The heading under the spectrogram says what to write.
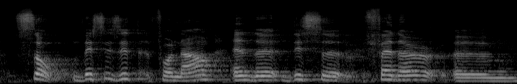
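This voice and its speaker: A man with a French accent speaks at a very slow pace and a high pitch, with ordinary pitch variation. Audible room echo surrounds his voice. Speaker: theosophical society official introducing speaker. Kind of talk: event introduction speech. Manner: halting, hesitant.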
